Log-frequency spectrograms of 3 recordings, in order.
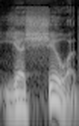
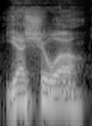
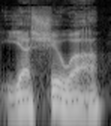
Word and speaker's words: Yeshua: In Hebrew, it's Yeshua. This is how you pronounce it. Yeshua. I've heard both ways. Yeshua, which is a derivative of Yehoshua, where we get the word what? – Joshua.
